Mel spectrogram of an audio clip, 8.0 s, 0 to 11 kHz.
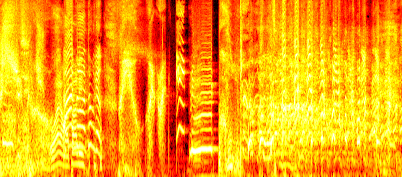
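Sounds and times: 
voice imitating a plane exploding: 0.0 - 1.1, 2.4 - 5.0
speech: 1.0 - 6.2
overlapping laughter: 4.8 - 8.0.

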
